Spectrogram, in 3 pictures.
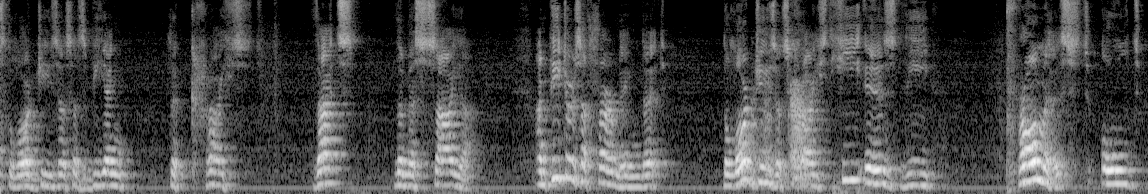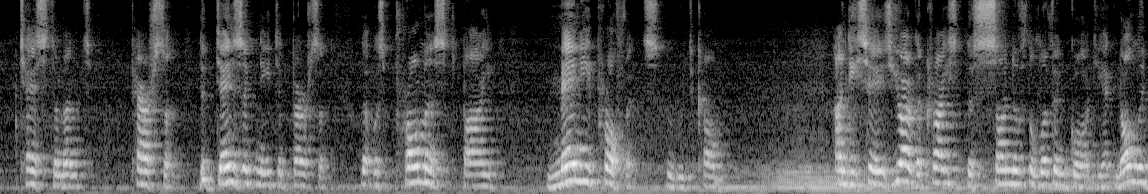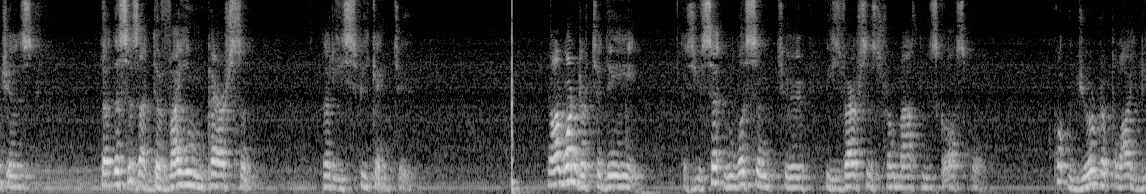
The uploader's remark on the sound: Service recorded at Fernilea Gospel Hall 9 January 2022. A service recorded at Fernilea Gospel Hall.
